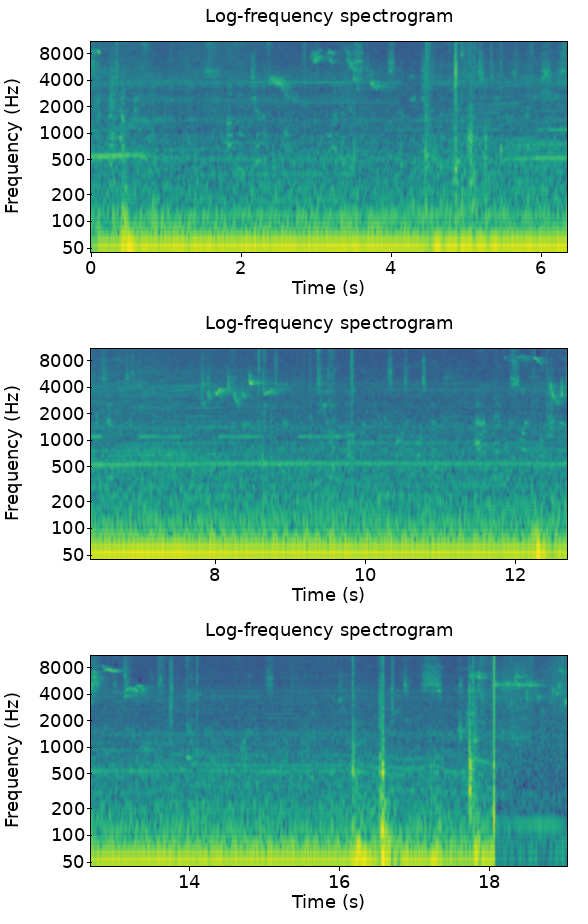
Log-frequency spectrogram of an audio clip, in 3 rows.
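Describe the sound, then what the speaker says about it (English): The electric folding roof of a 2006 Mercedes-Benz SLK280 7G-Tronic roadster runs as a steady, moderate motor whir for about twelve seconds, with light clicks at the start and end and a voice talking nearby. "electrically operated roof, which I'll show you in a second"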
